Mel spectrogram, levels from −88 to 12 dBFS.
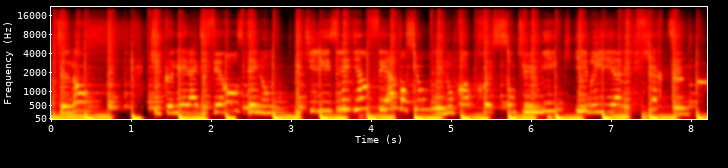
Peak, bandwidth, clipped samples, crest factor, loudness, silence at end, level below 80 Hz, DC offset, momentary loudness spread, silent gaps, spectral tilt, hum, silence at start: -4 dBFS; over 20 kHz; under 0.1%; 12 dB; -19 LUFS; 0 s; -20 dBFS; under 0.1%; 3 LU; none; -5 dB/octave; none; 0 s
